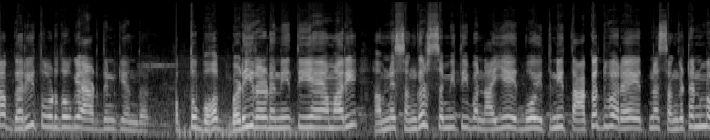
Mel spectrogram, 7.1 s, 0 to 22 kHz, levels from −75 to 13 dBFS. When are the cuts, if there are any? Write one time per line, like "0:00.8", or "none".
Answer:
none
